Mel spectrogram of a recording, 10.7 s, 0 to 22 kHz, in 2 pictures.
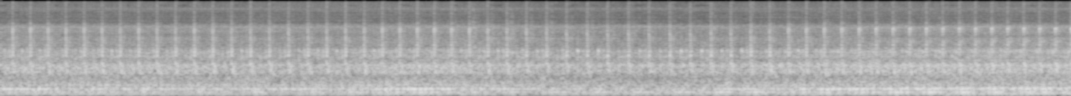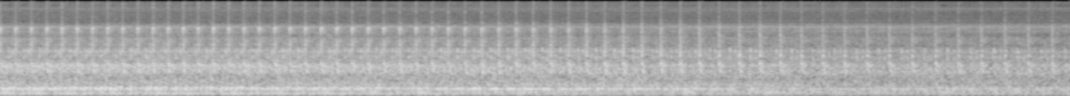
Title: SUZUKI F5A DEFECTED CAM SHAFT KNOCKING SOUNDS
